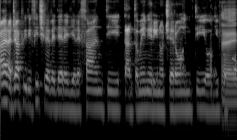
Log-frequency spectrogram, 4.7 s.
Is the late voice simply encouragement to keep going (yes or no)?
no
